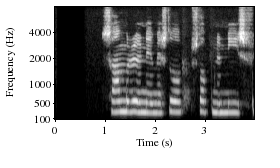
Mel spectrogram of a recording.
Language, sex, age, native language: Icelandic, male, 9, Icelandic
